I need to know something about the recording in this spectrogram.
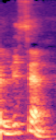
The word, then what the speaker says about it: listen: इसके उच्चारण पर ध्यान देंगे, LISTEN। इसको हम लोग पढ़ेंगे लिसन, इसमें T साइलेंट रहेगा।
